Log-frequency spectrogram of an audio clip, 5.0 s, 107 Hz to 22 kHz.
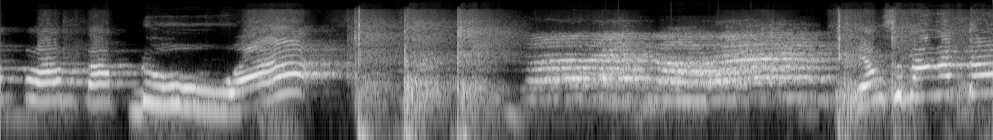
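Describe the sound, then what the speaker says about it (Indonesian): Schoolchildren in an Indonesian classroom chant a rhythmic cheer in unison to praise a group. A few sharp hand claps punctuate the sung voices midway through. "Tepuk keren untuk kelompok 2."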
